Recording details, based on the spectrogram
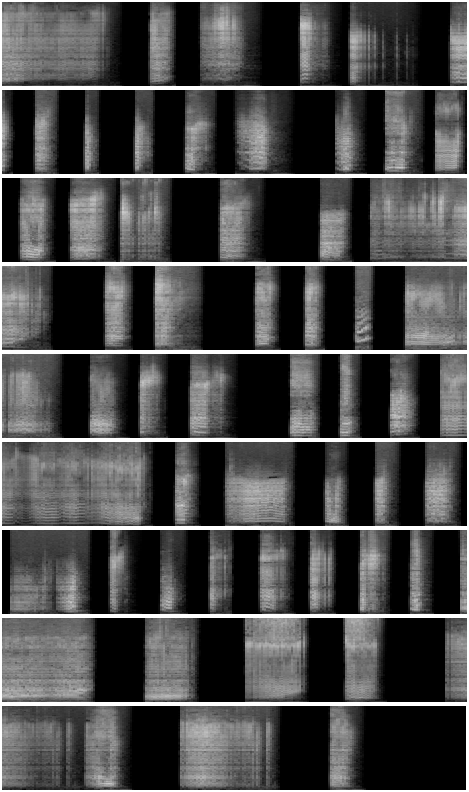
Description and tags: High quality studio Fart sample. From the Ultimate Fart Series. Check out the comination samples.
